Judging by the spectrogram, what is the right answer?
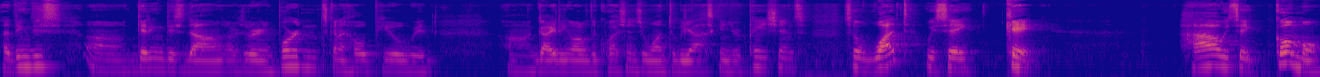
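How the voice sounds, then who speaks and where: A man's fairly high pitch, moderate pace, and ordinary pitch variation, with long, frequent pauses and big swings in loudness. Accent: Spanish. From Cuba. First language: Spanish. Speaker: medical Spanish instructor. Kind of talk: lecture. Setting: recorded lecture.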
